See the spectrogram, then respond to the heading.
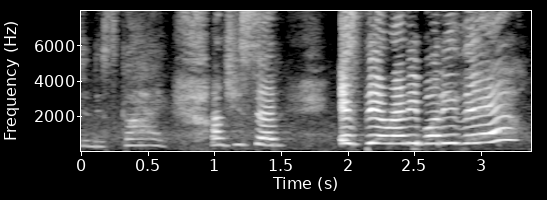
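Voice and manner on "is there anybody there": loud, high, quick call. Acted. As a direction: shout across the sky to find them. Starchild calls out into sky.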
